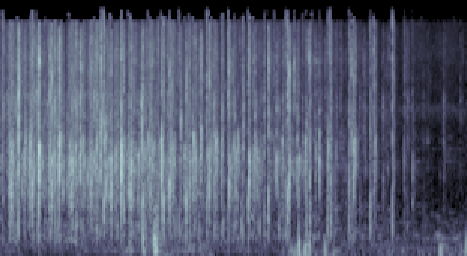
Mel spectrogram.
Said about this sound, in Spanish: Calurosos aplausos, por favor, para ella y él.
